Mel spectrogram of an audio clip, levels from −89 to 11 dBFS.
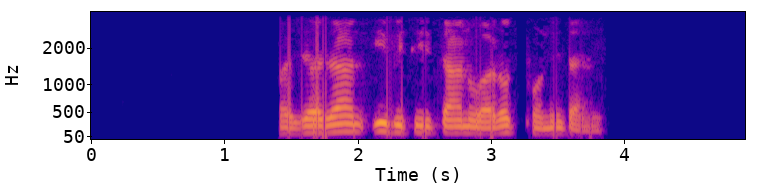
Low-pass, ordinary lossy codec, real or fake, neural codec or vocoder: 3.6 kHz; AAC, 24 kbps; real; none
